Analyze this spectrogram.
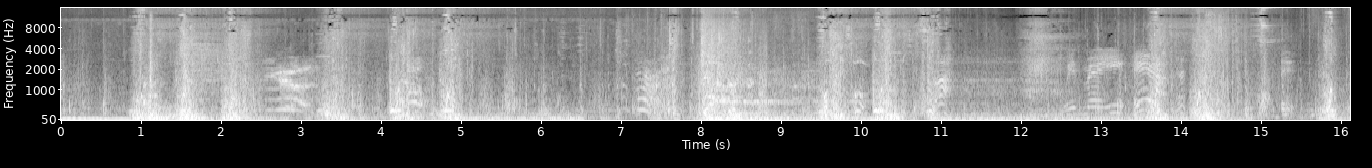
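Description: Blades clash and thud in a fierce fight.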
